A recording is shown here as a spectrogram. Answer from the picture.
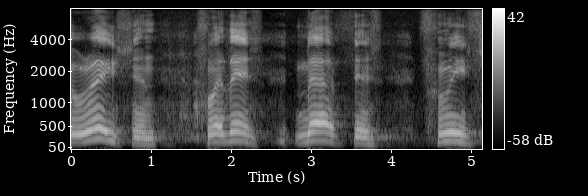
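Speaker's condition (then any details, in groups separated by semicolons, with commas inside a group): ALS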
